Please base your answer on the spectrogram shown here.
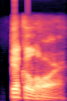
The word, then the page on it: bicolour: American English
